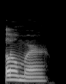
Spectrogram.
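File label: "omer", English, British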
